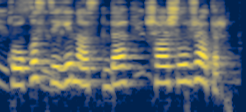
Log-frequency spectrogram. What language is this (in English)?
Kazakh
